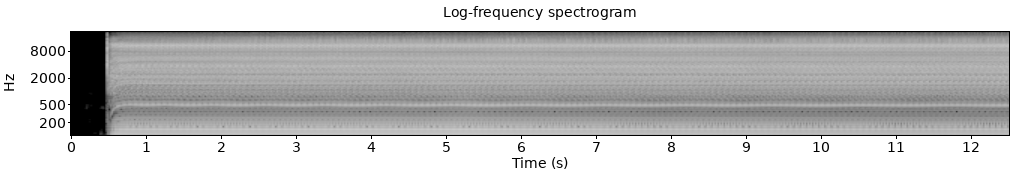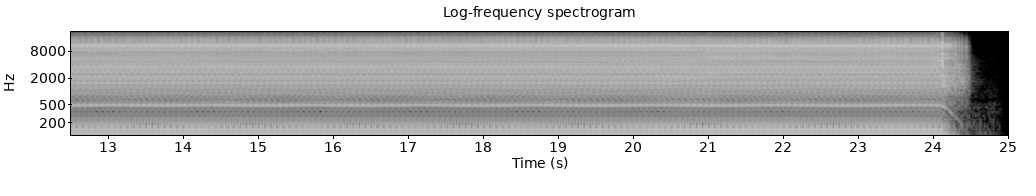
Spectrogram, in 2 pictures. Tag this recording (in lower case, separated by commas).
home sounds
